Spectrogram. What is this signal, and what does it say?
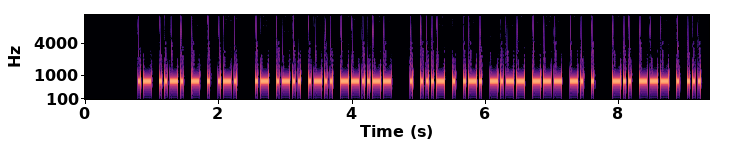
Morse code, heard as a keyed tone, about 30 wpm, 700 Hz. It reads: AFTER ALL, EVERYONE DOES
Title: Sentences from Top 1000 Words - Review Part 5 - 30wpm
